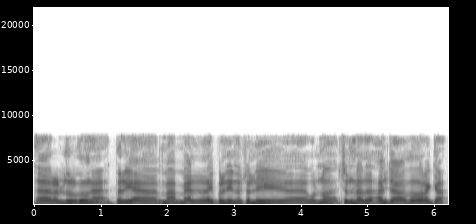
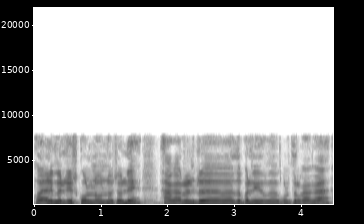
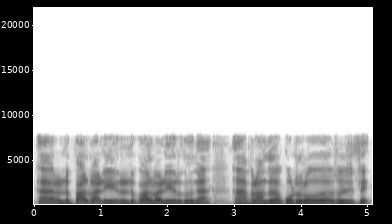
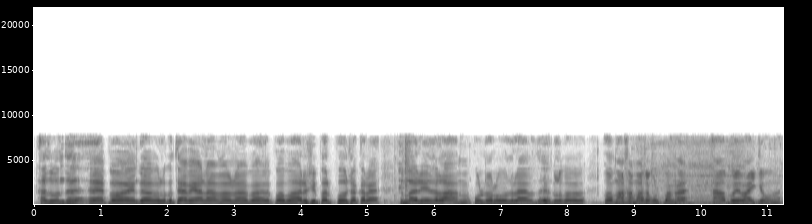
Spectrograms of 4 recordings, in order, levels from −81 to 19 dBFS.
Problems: background sounds at intervals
